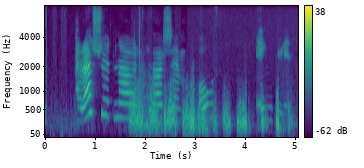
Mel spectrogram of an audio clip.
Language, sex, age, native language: Icelandic, female, 12, Icelandic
